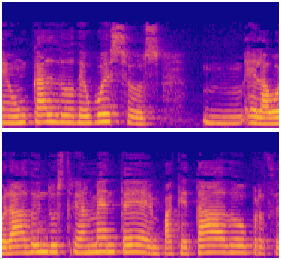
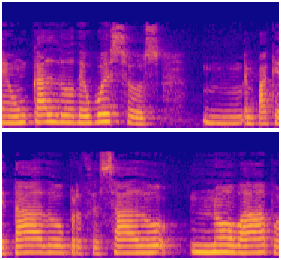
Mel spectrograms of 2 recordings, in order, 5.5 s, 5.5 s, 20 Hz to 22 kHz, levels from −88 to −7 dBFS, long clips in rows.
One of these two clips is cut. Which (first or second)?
second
